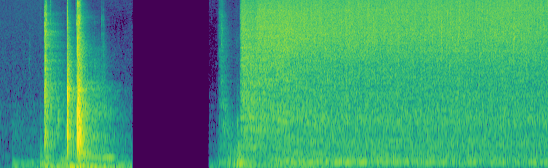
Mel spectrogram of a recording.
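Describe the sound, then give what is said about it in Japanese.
A couple of sharp clicks and knocks, a brief pause, then a shower bursts on into a steady, loud, hissing rush of running water that continues to the end with no voices. “とりあえずシャワー浴びたい。”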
